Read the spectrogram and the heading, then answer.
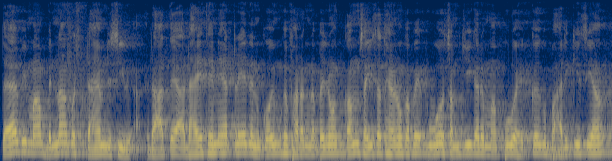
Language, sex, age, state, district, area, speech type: Sindhi, male, 18-30, Madhya Pradesh, Katni, urban, spontaneous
